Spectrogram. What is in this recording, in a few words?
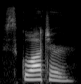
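"squatter", English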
